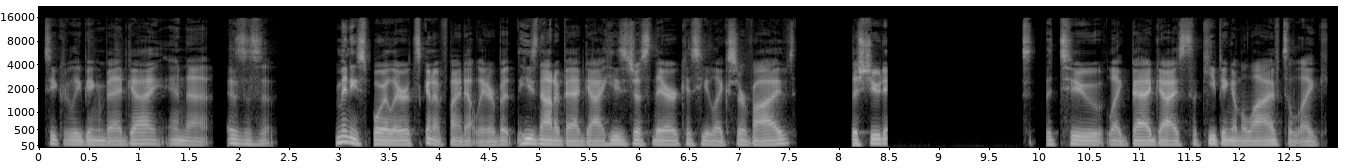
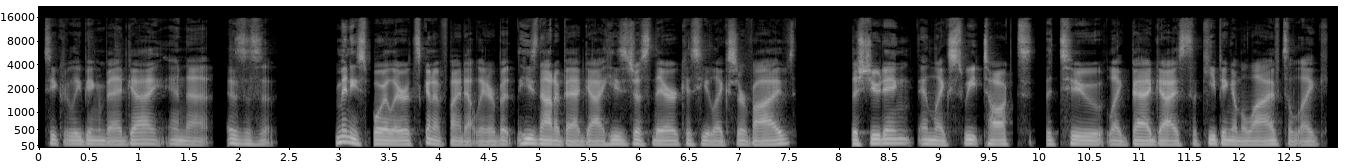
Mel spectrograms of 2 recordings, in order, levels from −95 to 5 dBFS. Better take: second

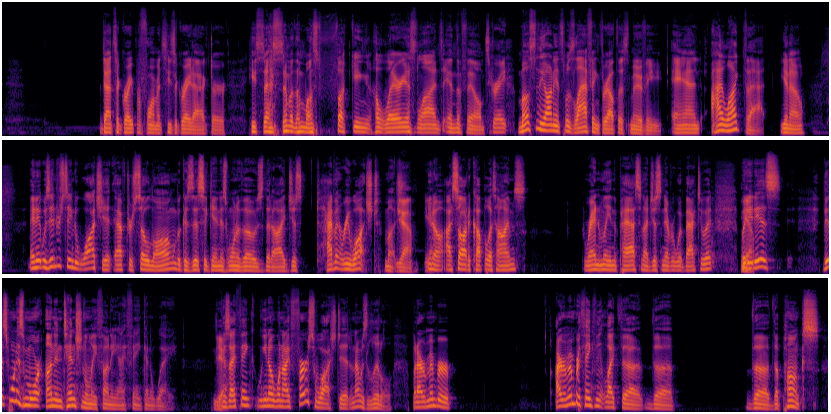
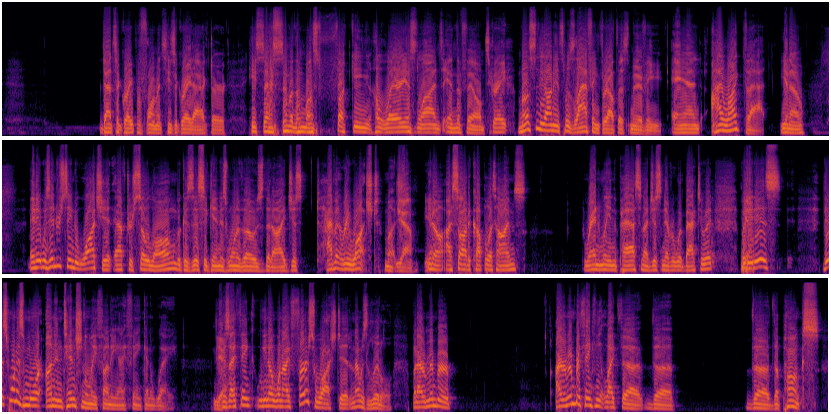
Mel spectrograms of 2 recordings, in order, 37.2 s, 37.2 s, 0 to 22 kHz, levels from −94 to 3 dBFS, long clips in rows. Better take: first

